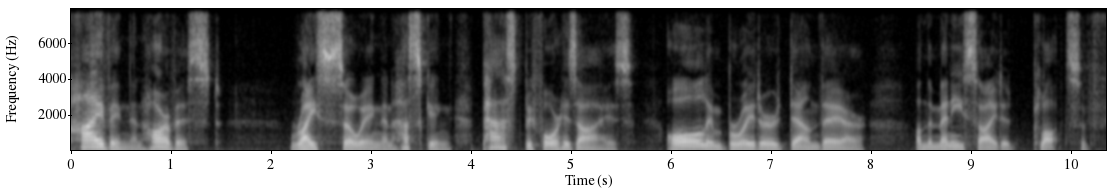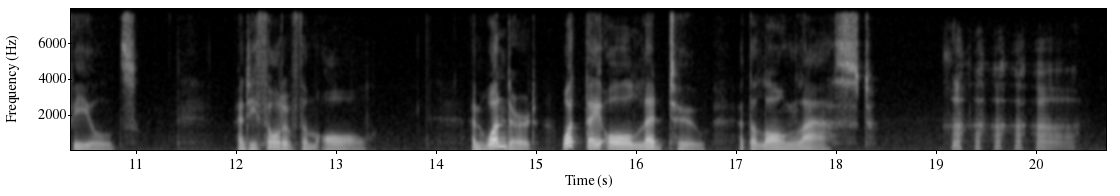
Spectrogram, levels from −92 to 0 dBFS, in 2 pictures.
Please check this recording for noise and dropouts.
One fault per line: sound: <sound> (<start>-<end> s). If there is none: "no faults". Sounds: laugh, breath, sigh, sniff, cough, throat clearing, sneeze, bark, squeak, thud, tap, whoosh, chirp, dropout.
sound: laugh (19.1-20.5 s)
